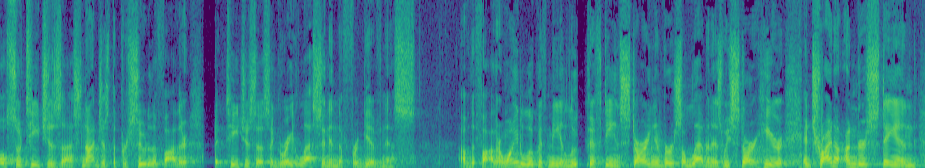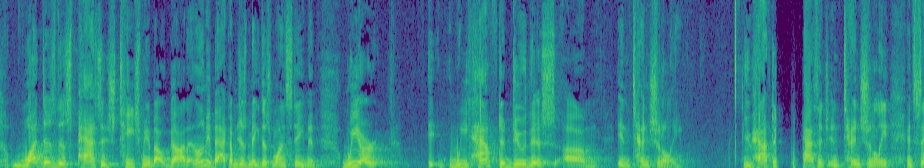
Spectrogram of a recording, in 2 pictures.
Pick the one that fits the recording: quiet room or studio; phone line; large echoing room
large echoing room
